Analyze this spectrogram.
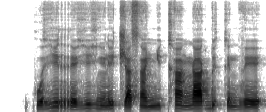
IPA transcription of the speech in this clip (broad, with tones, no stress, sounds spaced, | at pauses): kʷ ɛ˨ ɣ i˦ r e˨ ɣ i˦ ɣ ĩ˨ ɾ i˦ t͡ʃ a˨ s ã˨ ɲ i˨ kʰ ã˦˨ ŋ aː˦ ɡ͡b ɪ˦ k ɪ˨ n v e˨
